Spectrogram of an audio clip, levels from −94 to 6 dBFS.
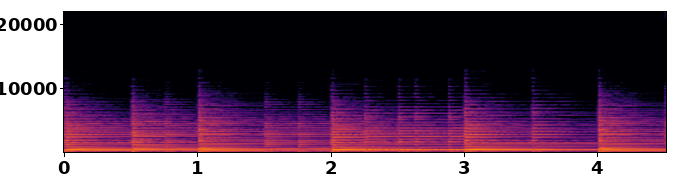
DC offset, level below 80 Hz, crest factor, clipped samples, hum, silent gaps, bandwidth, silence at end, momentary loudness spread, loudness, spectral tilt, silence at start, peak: under 0.1%; -52 dBFS; 16 dB; under 0.1%; none; none; 9.8 kHz; 0 s; 9 LU; -27 LUFS; -4.5 dB/octave; 0 s; -12 dBFS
